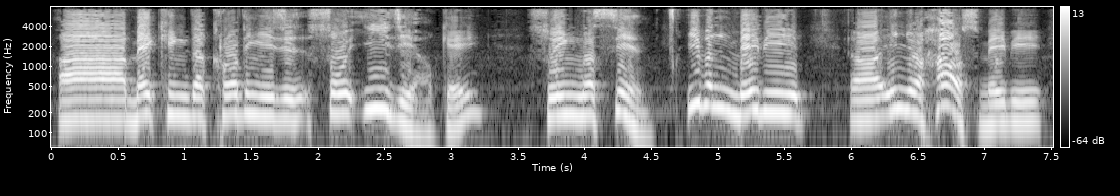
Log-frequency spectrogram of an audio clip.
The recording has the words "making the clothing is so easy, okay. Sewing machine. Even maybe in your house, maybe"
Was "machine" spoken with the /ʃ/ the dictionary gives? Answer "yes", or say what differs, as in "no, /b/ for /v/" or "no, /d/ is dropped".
no, /s/ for /ʃ/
